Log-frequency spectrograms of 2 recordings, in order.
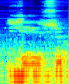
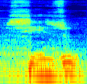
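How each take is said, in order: First: It is said with a French pronunciation. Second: It is said with a French pronunciation.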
